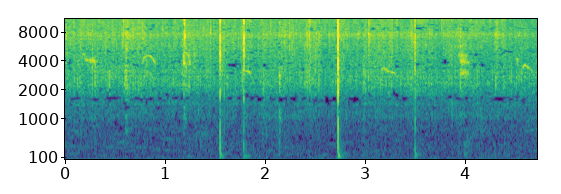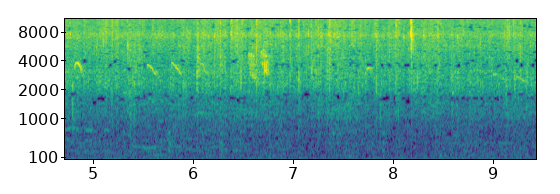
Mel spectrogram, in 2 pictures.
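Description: Faint scraping and rubbing of a stone muller grinding wet spice paste on a flat grinding stone, with a few sharp knocks of stone on stone in the first few seconds. Birds chirp repeatedly in the background.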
